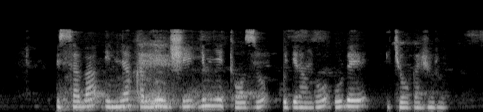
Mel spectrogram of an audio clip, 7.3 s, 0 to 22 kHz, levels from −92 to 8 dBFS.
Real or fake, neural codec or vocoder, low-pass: real; none; 7.2 kHz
